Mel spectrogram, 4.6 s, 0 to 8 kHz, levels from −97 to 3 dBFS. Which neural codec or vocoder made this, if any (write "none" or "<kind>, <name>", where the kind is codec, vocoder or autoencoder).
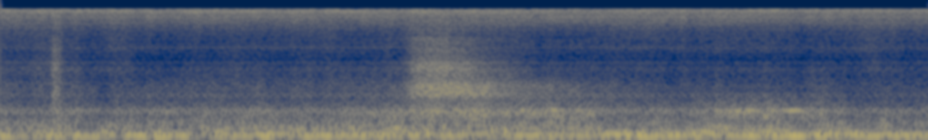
autoencoder, DAC-VAE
